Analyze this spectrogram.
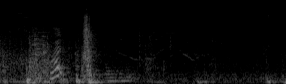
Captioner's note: door opens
